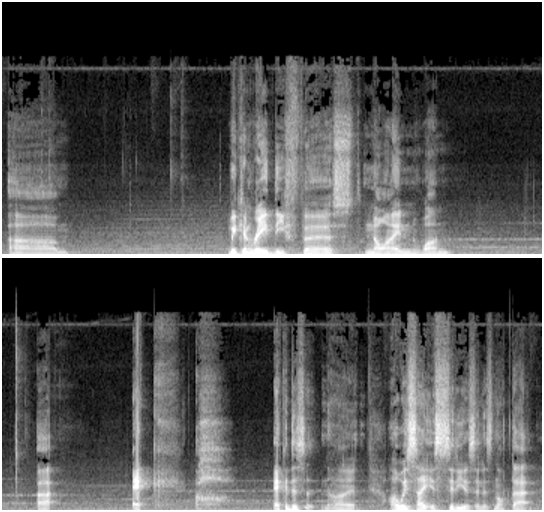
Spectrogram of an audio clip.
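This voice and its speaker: Male streamer, middle pitch, casual lore reading that trips on words; soft music bed. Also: animated, extremely slow, long pauses. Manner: chatty, trips over hard words. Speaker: live streamer.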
